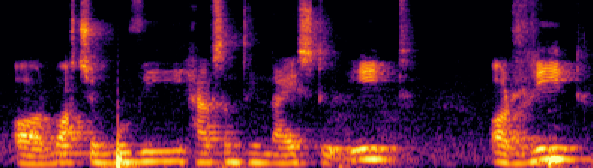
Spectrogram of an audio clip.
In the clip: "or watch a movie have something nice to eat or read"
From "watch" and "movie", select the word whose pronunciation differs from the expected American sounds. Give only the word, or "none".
none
